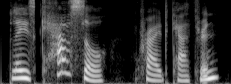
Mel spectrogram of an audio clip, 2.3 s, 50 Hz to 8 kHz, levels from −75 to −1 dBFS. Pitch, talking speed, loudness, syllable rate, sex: 250 Hz, 105 wpm, -18 LUFS, 5.1 syllables/s, female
